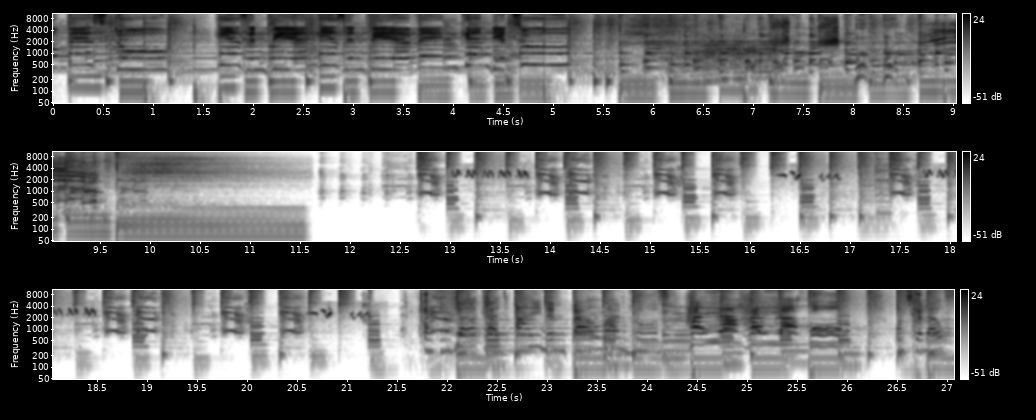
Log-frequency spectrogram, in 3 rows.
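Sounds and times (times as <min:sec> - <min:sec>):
bouncy children's music: 0:00.0 - 0:10.4, 0:12.6 - 0:27.0
held music chord: 0:05.6 - 0:08.8
chickens clucking: 0:05.7 - 0:08.6, 0:11.7 - 0:22.3.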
